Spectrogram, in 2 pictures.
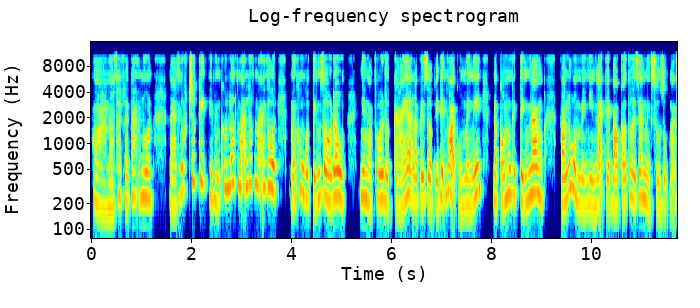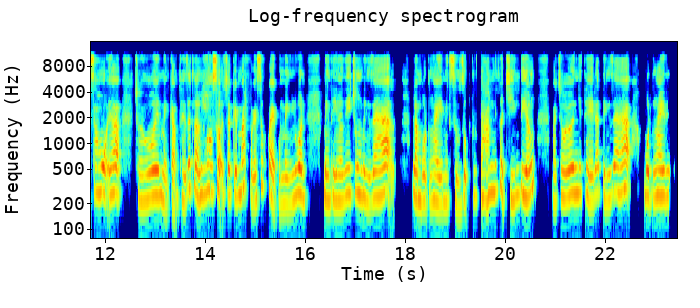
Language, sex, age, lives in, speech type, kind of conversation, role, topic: Vietnamese, female, 20-24, Vietnam, conversation, advice, user, Làm thế nào để bắt đầu thay đổi khi tôi bị mắc kẹt trong một thói quen tiêu cực?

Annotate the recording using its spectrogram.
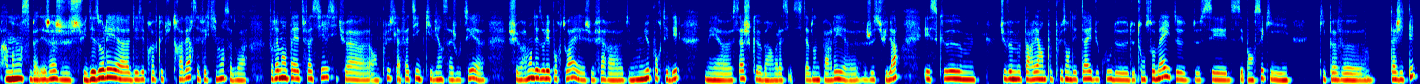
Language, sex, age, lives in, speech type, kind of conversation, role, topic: French, female, 30-34, France, conversation, advice, advisor, Comment puis-je calmer mon esprit avant de dormir lorsque des pensées agitées m’empêchent de m’endormir ?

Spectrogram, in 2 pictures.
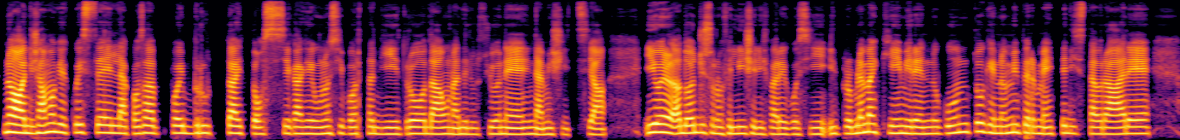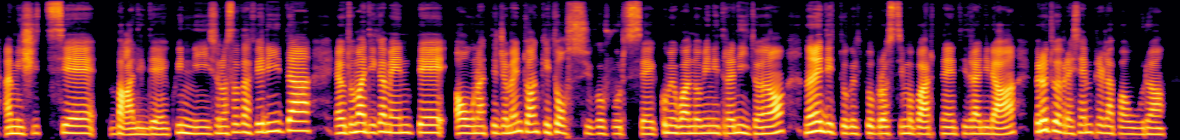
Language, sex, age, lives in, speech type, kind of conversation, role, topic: Italian, female, 20-24, Italy, conversation, podcast, guest, Come puoi imparare a fidarti di nuovo dopo essere stato ferito?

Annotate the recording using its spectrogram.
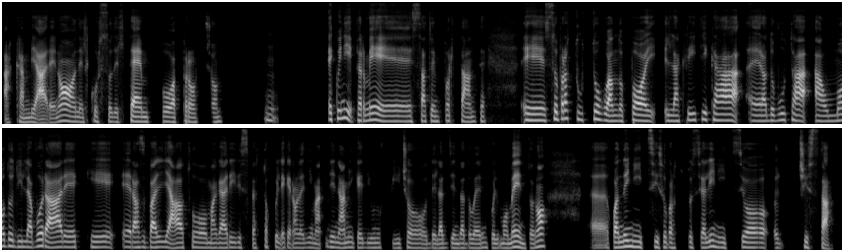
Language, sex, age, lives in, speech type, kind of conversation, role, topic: Italian, female, 45-49, Italy, conversation, podcast, guest, Come gestisci davvero le critiche al tuo lavoro?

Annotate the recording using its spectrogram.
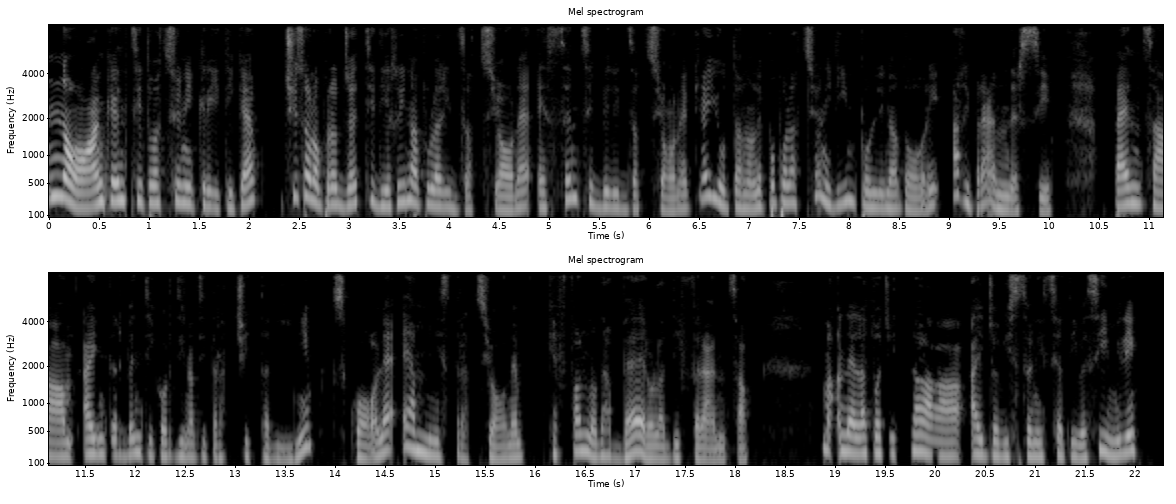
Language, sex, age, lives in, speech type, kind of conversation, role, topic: Italian, female, 30-34, Italy, read, expert-assistant, expert, Come sarebbe il mondo se tutti gli insetti impollinatori scomparissero improvvisamente?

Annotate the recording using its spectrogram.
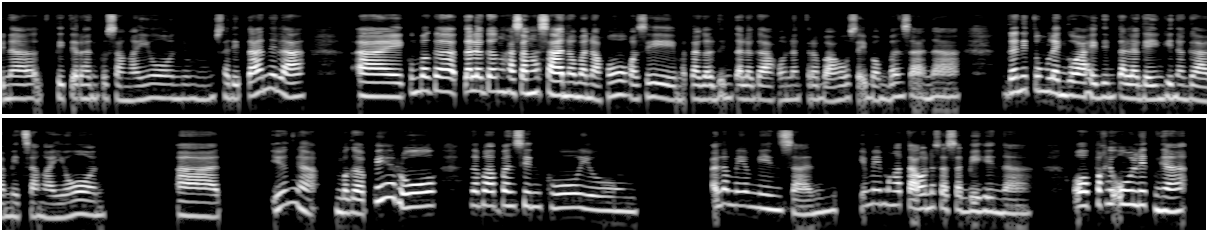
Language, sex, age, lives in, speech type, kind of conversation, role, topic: Filipino, female, 40-44, United States, conversation, advice, user, Paano ako makakasabay sa lokal na kultura kung pakiramdam ko ay naiiba ako?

